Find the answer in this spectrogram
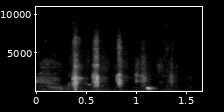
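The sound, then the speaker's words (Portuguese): Someone imitates a pigeon with a quick run of five or six short, clipped cooing calls, fairly loud at first, then trailing off softer. “Eu achei eu falei... a Lana uma pombo. Eu sei se sentiu que ela era uma pombo. Eu, quase ouvi ela falando.”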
